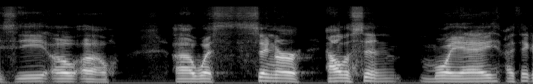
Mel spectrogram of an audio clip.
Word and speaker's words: Moyet: Yazoo why a CEO Oh with singer Alison Moyet I think it's pronounced mo ye t leaving a group future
